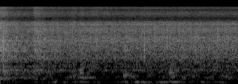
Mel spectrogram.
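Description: Beetroot and carrot filling fries in a little oil, giving a steady, close hiss with faint stirring scrapes underneath and no talking.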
